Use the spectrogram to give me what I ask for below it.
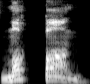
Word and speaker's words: mukbang: Let me let me educate you guys. It's mukbang. Mukbang. Mukbang.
